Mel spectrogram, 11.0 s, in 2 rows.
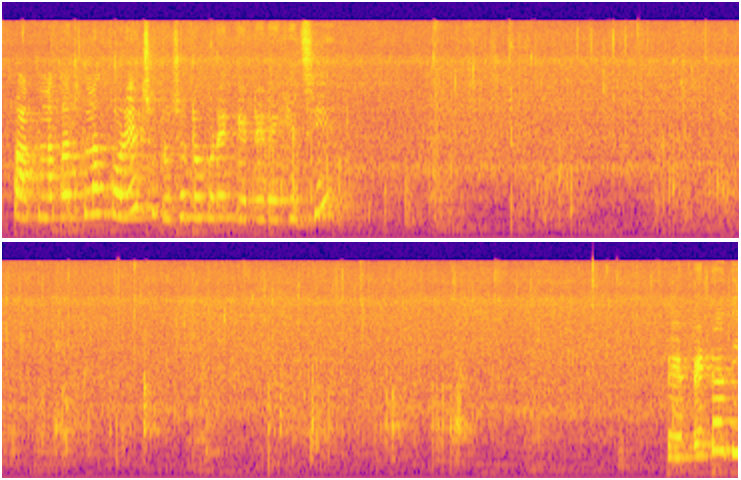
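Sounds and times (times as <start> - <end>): potatoes sizzling in hot oil: 0.0 - 11.0.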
